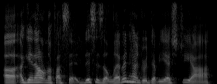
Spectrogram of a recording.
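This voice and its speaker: A woman's voice: low voice, lively intonation, fast talker. A woman hosting a casual radio interview, chatty and rambling, restarting her sentences. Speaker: radio host.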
